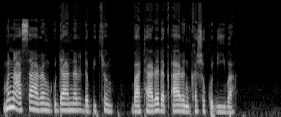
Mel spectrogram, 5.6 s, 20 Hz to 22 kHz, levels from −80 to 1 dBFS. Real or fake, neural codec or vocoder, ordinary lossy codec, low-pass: real; none; none; none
